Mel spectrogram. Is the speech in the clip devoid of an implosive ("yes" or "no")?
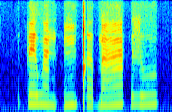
no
